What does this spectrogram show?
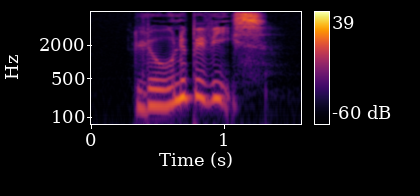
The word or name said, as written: lånebevis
